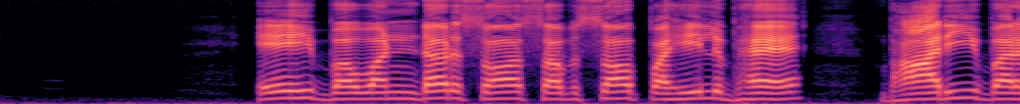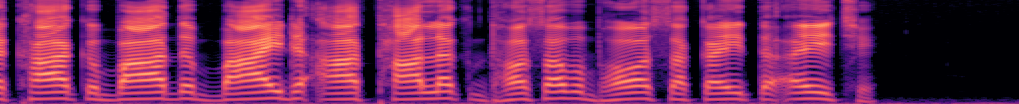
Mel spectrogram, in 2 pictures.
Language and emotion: Maithili, neutral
